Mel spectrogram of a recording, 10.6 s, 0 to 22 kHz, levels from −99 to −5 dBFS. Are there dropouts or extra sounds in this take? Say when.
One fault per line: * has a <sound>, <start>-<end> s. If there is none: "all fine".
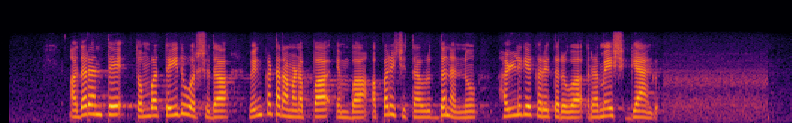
all fine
